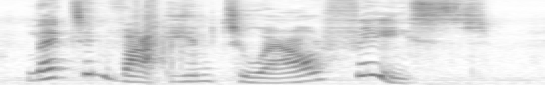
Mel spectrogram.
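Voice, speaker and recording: Here a woman puts on a character voice with a high pitch. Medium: read story. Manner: hearty, declaiming.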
